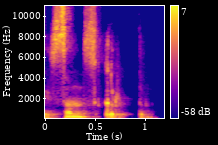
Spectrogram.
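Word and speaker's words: saṃskṛtam: And what we would do is change that consonant that follows the anusvara into its related nasal. And since it's another S, a fourth Varga sibilant, we'll change it to the fourth Varga nasal. So we would say Sanskritam.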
